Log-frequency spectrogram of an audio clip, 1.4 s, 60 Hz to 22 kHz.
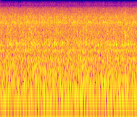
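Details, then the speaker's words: Audi R8 V10 after repair and test drive, heard from outside: smooth steady idle with no knock or ticking, noise currently absent; earlier noise suspected from No. 1 main bearing damage and crankshaft play, possibly returning and needing overhaul. "현재 안 나고 있습니다."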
